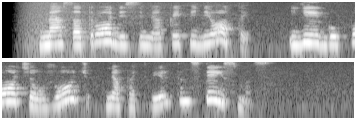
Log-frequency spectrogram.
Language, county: Lithuanian, Panevėžys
